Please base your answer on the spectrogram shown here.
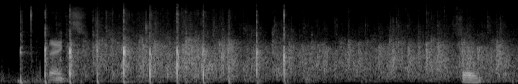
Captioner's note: applause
